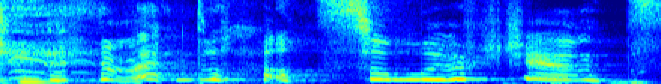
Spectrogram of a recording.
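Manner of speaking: slow high laughing. Real, not acted. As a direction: laugh out the name slowly. Laughing at dark joke.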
